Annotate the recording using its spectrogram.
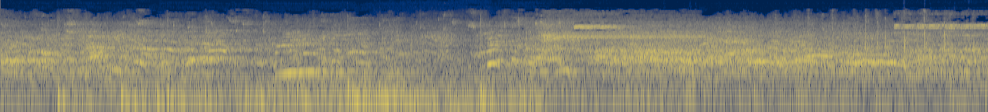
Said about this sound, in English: Now, there's the whistle as the refs gather to talk.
